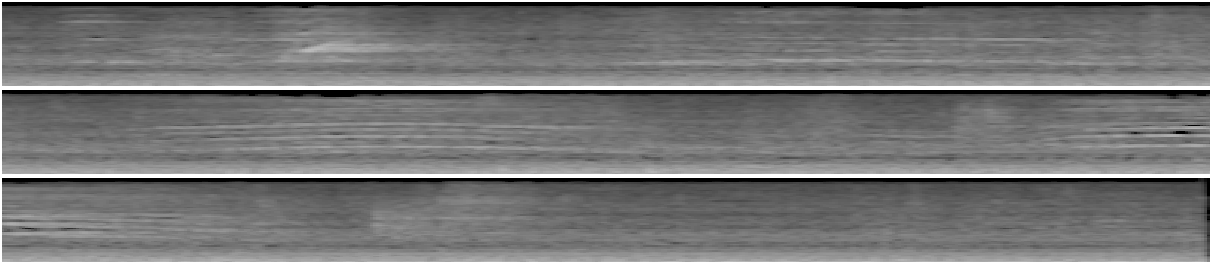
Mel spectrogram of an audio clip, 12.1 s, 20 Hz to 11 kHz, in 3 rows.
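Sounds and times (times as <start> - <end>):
steady low hum: 0.0 - 12.0
high-pitched voice-like cry: 0.3 - 3.8, 7.0 - 9.0.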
